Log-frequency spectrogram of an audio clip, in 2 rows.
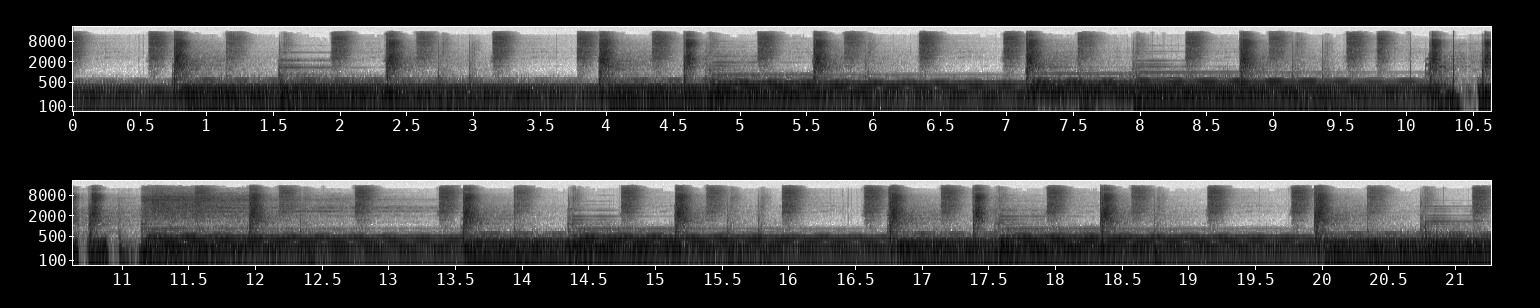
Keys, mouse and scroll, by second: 0.1-0.9 typing, 1.9-4.8 typing, 4.8 Return, 20.7-21.2 drag.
